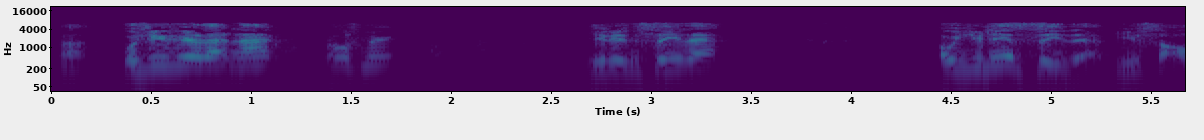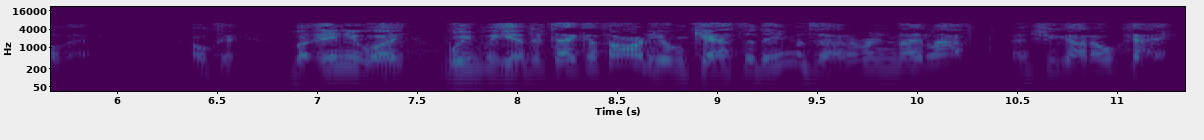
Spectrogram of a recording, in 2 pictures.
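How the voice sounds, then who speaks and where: A man's voice: sits high, animated, fairly quick, breathy edge, lo-fi sound. A man preaching a folksy sermon, telling stories and bantering with his congregation.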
